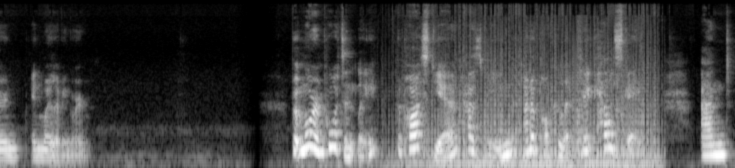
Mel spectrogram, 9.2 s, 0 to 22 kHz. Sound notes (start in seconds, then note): 4.7 brief distorted noises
